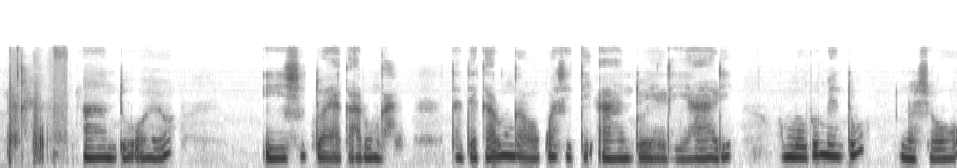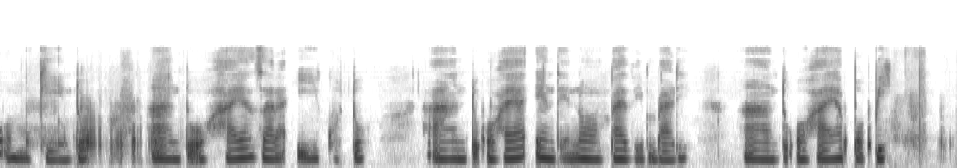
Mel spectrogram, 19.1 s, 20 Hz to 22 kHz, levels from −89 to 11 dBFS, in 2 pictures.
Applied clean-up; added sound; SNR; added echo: none; none; none; none.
